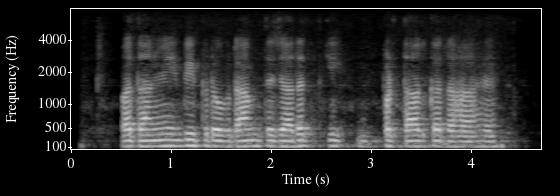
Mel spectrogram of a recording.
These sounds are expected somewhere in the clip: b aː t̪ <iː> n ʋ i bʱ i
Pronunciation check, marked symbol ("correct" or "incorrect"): incorrect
